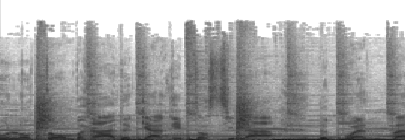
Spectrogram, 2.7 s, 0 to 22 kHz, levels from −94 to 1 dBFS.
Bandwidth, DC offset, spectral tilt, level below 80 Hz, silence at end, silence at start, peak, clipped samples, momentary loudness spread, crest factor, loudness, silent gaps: 19.5 kHz; under 0.1%; -4.5 dB/octave; -16 dBFS; 0 s; 0 s; -2 dBFS; under 0.1%; 2 LU; 10 dB; -14 LUFS; none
